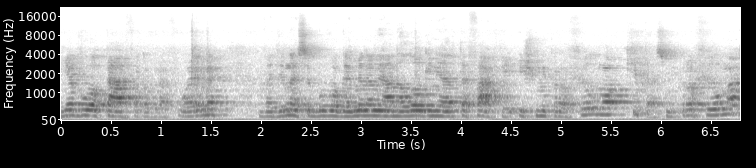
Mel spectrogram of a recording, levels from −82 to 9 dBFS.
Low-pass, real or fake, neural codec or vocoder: 19.8 kHz; real; none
